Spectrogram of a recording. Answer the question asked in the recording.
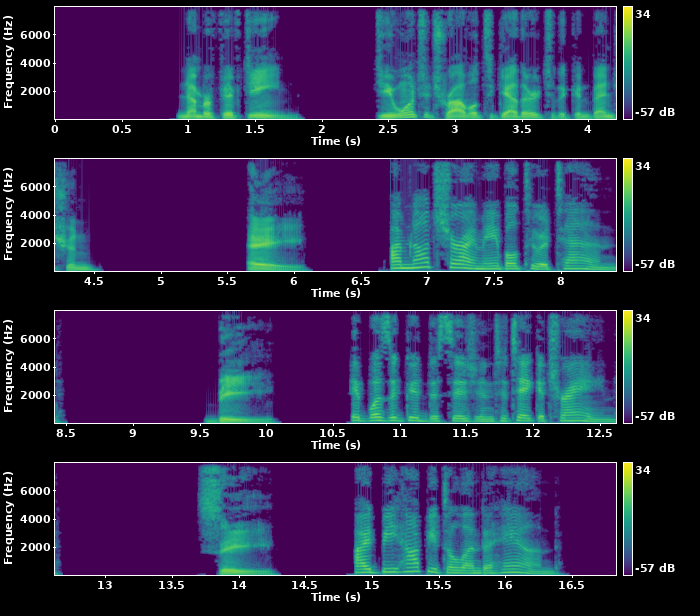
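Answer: A: I'm not sure I'm able to attend.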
